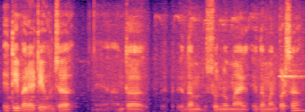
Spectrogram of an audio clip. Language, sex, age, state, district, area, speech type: Nepali, male, 45-60, West Bengal, Kalimpong, rural, spontaneous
